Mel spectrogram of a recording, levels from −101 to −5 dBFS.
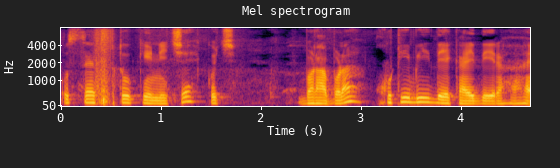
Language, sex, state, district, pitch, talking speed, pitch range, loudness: Hindi, male, Assam, Hailakandi, 125 Hz, 140 wpm, 110-140 Hz, -19 LUFS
